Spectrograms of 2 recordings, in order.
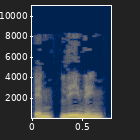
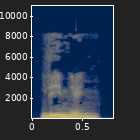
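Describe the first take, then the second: First: Said in the usual way. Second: Leaning with a firm first syllable LEE and a light ning; stress on LEE. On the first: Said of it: "the stress falls on the first syllable". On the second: Shown as a demonstration. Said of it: "Say it with me".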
